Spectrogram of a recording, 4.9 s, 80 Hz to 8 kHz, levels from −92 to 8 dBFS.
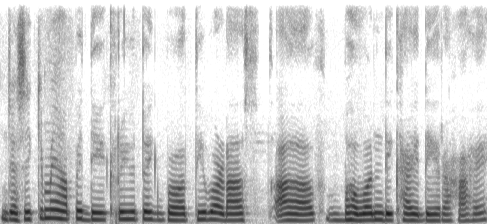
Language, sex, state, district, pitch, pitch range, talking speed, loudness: Hindi, female, Uttar Pradesh, Jyotiba Phule Nagar, 235 Hz, 225-260 Hz, 235 wpm, -15 LUFS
